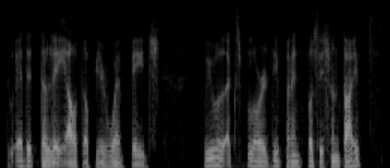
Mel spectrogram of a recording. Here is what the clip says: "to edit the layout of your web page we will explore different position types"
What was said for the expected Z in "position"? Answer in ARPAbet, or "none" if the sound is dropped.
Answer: S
